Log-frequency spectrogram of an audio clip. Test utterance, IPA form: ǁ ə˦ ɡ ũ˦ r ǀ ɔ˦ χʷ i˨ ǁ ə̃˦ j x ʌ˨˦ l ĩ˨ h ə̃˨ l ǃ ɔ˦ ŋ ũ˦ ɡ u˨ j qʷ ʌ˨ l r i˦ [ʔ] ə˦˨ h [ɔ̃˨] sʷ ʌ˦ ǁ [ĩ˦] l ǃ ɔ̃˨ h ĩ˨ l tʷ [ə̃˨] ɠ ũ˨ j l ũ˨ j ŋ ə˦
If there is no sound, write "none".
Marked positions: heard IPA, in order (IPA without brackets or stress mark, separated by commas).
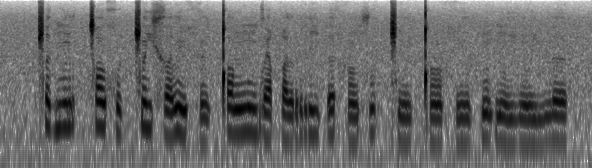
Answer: ʔ, ɔ̃˨, ĩ˨, ə̃˦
